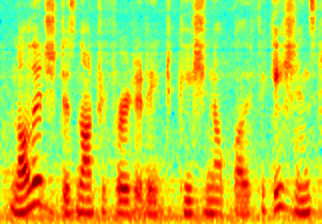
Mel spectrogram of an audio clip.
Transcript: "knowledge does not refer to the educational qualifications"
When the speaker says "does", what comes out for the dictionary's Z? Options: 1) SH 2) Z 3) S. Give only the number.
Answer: 2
